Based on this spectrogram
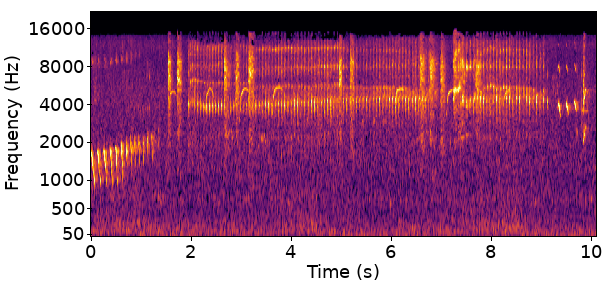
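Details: White-rumped shama singing for training use, opening with a lower rapid trill, then long high buzzy trills broken by looping whistled notes and sharp chips, with a soft background of nature sounds and trickling water.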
